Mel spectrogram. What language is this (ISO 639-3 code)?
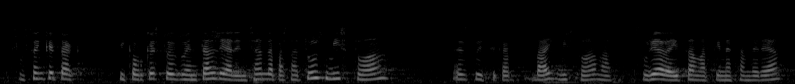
eus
